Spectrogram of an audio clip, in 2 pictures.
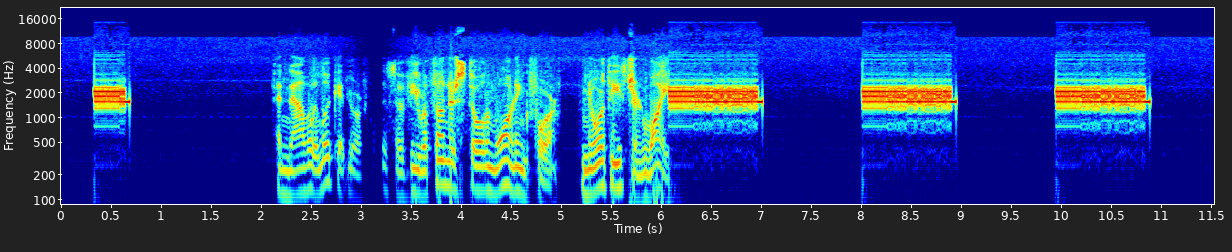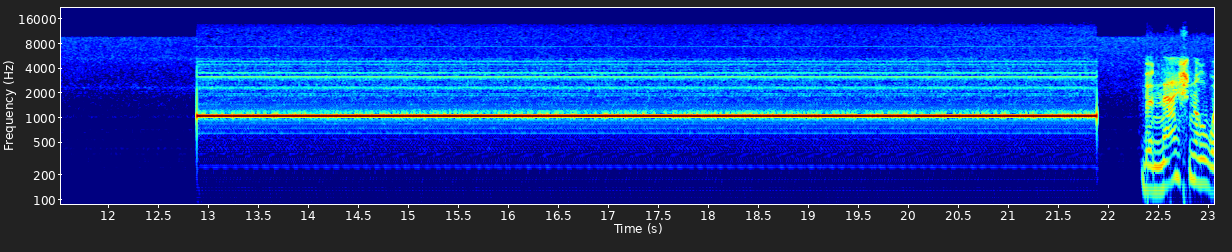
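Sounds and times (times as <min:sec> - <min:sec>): screeching digital data bursts: 0:06.0 - 0:07.0, 0:08.0 - 0:09.0, 0:10.0 - 0:10.9
steady warning alarm tone: 0:06.0 - 0:07.0, 0:08.0 - 0:09.0, 0:10.0 - 0:10.9, 0:12.9 - 0:21.9.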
